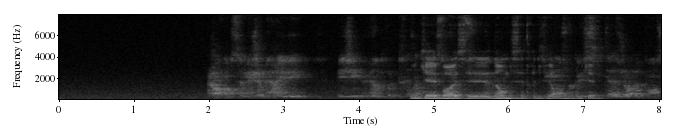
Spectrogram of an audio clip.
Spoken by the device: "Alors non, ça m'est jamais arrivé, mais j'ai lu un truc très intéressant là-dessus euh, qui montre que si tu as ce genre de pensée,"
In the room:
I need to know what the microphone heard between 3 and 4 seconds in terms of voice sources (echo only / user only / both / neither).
echo only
